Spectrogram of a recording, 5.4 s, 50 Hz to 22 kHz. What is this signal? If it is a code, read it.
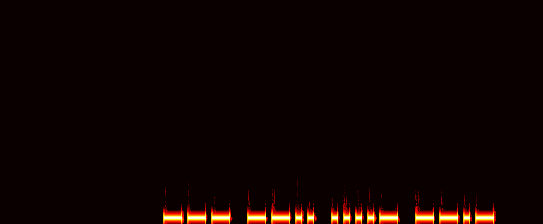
Morse code, heard as a keyed tone, about 20 wpm, 700 Hz. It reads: OZ4Q
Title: DXCC-100 Call Signs - 4 Characters - Repeated 2x - 20wpm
